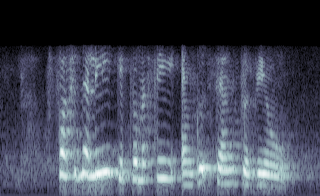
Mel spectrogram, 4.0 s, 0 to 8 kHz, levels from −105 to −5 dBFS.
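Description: Speech, carried through the AMR narrowband mobile codec for its whole length. Nothing reaches above 3.6 kHz, and the band sits roughly between 300 Hz and 3.4 kHz. Coding damage is plainly audible. The thin, buzzy texture fits a low AMR-NB mode around 7.4 kbps.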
